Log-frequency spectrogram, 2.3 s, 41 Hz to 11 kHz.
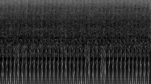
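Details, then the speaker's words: One-owner 2022 dirt bike with about 25 hours, oil changed regularly, while toggling traction control maps: crisp, even single-cylinder thumping about sixteen beats a second, no misses or rattles; sounds and runs good. "Engine kill. As you can see, the thing sounds good. It runs good."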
